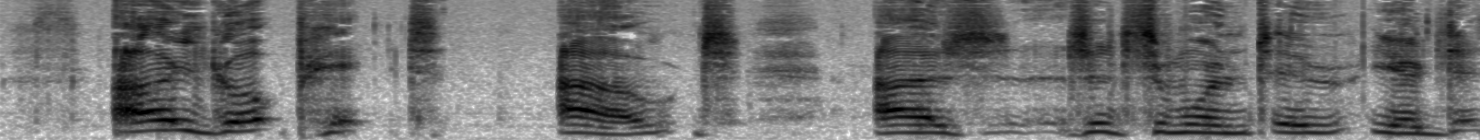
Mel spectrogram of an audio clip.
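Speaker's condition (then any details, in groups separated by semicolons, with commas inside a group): Cerebral palsy; wheelchair user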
